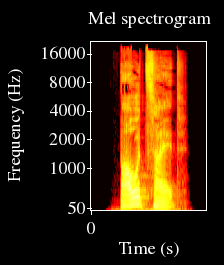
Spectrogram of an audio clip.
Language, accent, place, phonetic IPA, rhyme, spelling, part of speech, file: German, Germany, Berlin, [ˈbaʊ̯ˌt͡saɪ̯t], -aʊ̯t͡saɪ̯t, Bauzeit, noun, De-Bauzeit.ogg
- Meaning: building / construction time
